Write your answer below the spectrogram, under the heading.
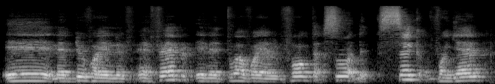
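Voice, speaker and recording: Language teacher, slow and repetitive, recorded at a distance in a roomy space. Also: medium pitch, darkish tone. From Haiti. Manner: repetitive drilling, spells words out slowly and repeats them. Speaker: Spanish teacher. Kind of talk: classroom lesson. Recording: roomy echo, distant from the mic.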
